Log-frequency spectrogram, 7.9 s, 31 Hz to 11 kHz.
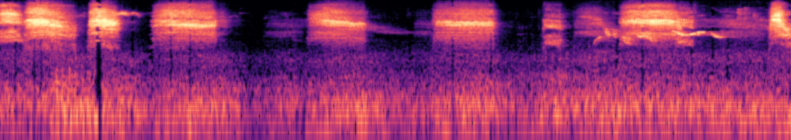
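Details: Common starlings, very vocal young and adults, May 2016: loud buzzy rasps in spaced bursts, with a few thin whistles and short warbled notes between them.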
